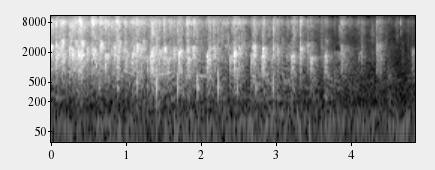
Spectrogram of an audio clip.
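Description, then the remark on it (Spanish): A crowd applauds the engineers being thanked and given gifts at the end of a session, with dense, steady clapping that stays strong at first and then thins gradually toward the end, with scattered individual claps standing out. “Por favor, un fuerte aplauso para ellos.”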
